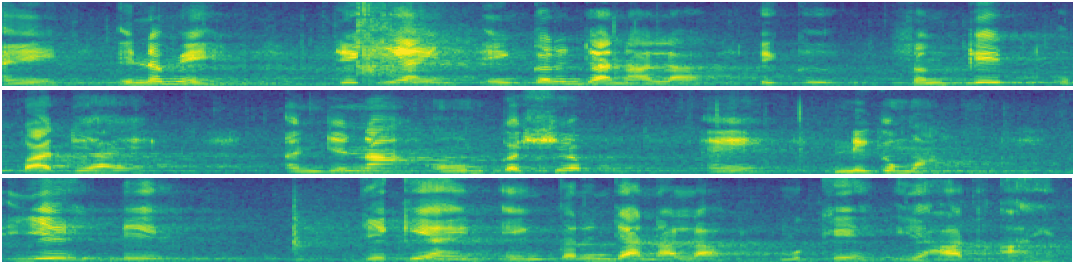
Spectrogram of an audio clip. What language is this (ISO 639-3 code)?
snd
